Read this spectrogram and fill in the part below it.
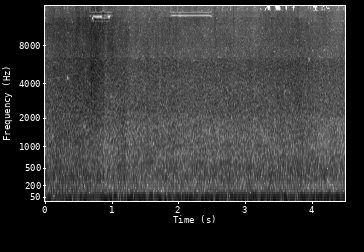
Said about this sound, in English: Next is big water spouts.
